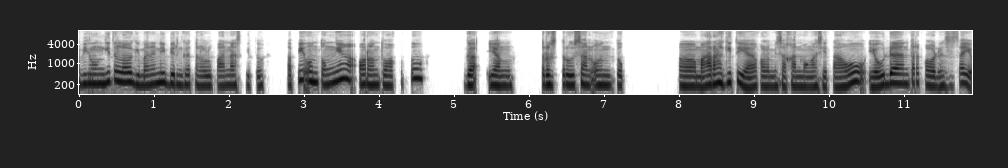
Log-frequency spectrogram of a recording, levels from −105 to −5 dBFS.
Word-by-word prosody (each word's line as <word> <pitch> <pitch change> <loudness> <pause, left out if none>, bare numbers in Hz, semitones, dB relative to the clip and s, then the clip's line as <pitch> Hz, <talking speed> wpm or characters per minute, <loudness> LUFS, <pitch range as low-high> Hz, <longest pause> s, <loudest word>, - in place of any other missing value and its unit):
bingung 220 +1 +2
gitu, 250 +4 +3
lo, 245 0 +5
gimana 205 0 0
nih 235 -1 +3
biar 215 -1 +2
nggak 205 0 -4
terlalu 190 0 -2
panas, 195 +1 -4
gitu. 190 0 -8 0.3
Tapi, 280 +9 -3
untungnya, 260 +4 +3
orang 205 -1 +1
tuaku 195 +1 -4
tuh, 320 0 +1 0.6
nggak 200 -1 +2 0.2
yang 190 -2 0 0.3
terus-terusan 205 0 0
untuk, 195 -1 -2 0.7
eee, 185 -1 +1
marah 200 +5 +3
gitu, 240 +1 -1
ya. 170 -1 +1
Kalau 185 -1 -3
misalkan 185 0 -4
mau 180 - -2
ngasih 180 0 -3
tahu, 195 +9 +1
ya 175 0 +2
udah, 220 +4 +4
ntar 225 +2 -5
kalau 190 -2 0
udah 180 - -2
selesai, 205 +5 -2
200 Hz, 170 wpm, -19 LUFS, 190-225 Hz, 0.7 s, lo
